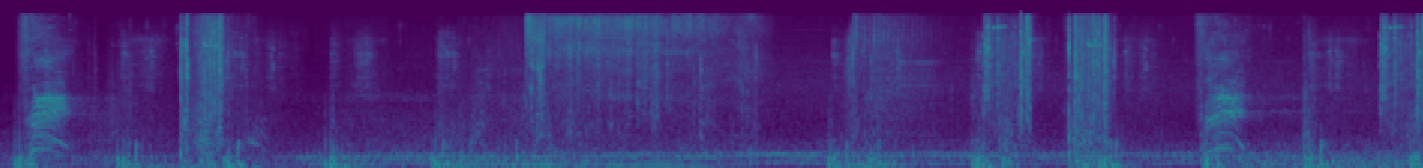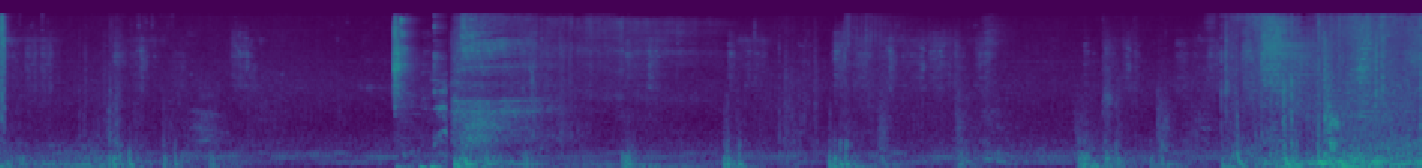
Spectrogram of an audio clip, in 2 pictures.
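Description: Footsteps thud and jump landings knock on stone.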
